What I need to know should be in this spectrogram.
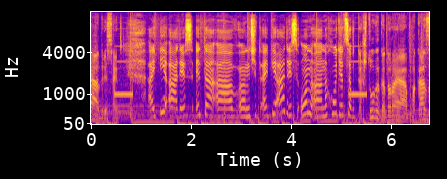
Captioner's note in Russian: звук мема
